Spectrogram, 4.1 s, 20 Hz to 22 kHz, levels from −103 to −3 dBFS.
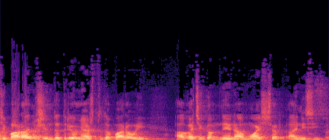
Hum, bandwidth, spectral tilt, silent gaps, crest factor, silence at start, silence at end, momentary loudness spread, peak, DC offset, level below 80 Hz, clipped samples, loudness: none; 10.5 kHz; -6 dB/octave; none; 16 dB; 0 s; 0 s; 9 LU; -2 dBFS; under 0.1%; -68 dBFS; under 0.1%; -19 LUFS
